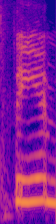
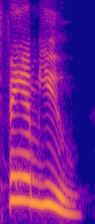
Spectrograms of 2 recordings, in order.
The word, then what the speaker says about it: FAMU: She can't even pronounce fam you. Wait a minute. What you mean? She g me what you mean? She keeps saying fam. She She separates when we say fam you. It's fam you.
